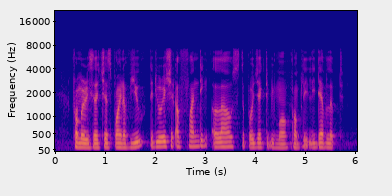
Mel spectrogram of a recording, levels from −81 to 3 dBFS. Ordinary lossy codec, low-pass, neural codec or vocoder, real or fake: none; 7.2 kHz; none; real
